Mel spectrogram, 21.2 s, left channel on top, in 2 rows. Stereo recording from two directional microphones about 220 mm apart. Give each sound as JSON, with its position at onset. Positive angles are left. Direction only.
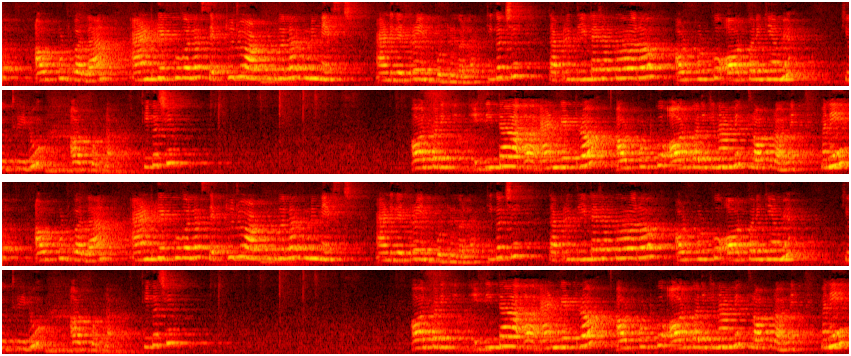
{"t": 0.3, "sound": "a sound", "side_deg": -5}
{"t": 0.7, "sound": "a woman's voice", "side_deg": -5}
{"t": 11.0, "sound": "a woman's voice", "side_deg": -20}
{"t": 11.3, "sound": "a woman's voice", "side_deg": -5}
{"t": 11.8, "sound": "a sound", "side_deg": -15}
{"t": 12.3, "sound": "a woman's voice", "side_deg": -5}
{"t": 15.7, "sound": "a woman's voice", "side_deg": -5}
